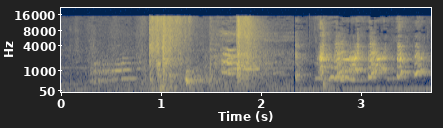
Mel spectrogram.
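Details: Domestic cat in a funny pet compilation, giving short tonal meow-like calls with clear harmonics, several in quick succession in the second half, after a few broad noisy bursts, perhaps laughter or handling.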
